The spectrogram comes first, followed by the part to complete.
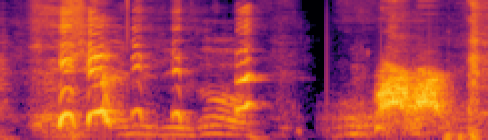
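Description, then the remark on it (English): A female dog barks and yaps in a quick, uneven series of sharp calls, ending with one louder, rougher bark after a short pause. “Why is your dog barking at me?”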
